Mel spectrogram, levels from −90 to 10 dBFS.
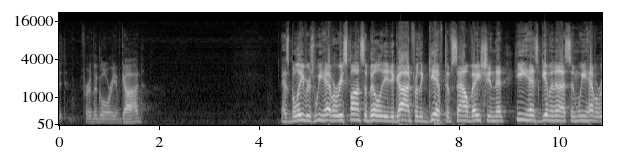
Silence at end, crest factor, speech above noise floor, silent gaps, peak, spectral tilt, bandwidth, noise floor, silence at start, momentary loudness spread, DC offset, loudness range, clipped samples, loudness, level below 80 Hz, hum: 0 s; 16 dB; 49 dB; none; 0 dBFS; -2.5 dB/octave; 16.5 kHz; -63 dBFS; 0 s; 19 LU; under 0.1%; 18 LU; under 0.1%; -12 LUFS; -54 dBFS; none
